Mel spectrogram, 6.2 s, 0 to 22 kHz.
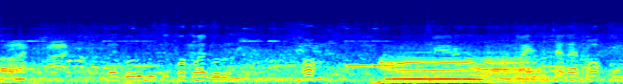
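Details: Cattle, dairy cows and calves, at the Aftabganj cattle market on 26/5/24: one long, deep, steady moo lasts over a second amid constant bargaining voices, crowd chatter and background music.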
